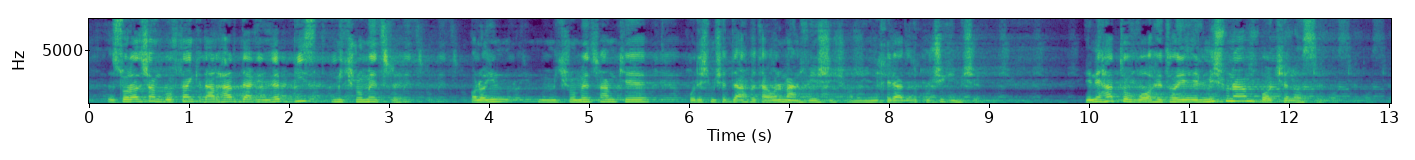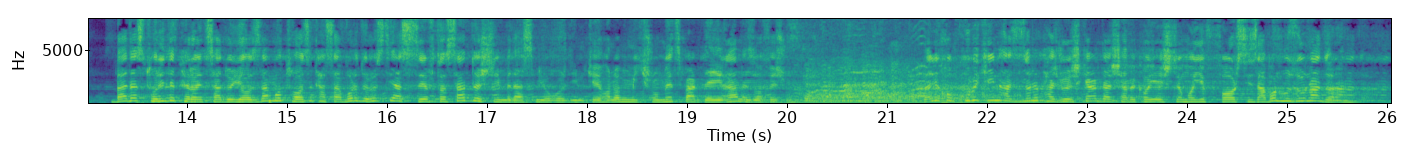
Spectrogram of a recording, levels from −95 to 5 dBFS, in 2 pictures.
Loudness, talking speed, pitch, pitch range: -14 LUFS, 170 wpm, 185 Hz, 165-205 Hz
